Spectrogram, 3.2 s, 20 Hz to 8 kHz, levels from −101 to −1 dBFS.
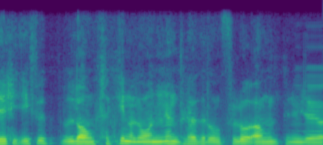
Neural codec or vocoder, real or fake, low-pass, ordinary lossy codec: codec, 16 kHz in and 24 kHz out, 0.6 kbps, FocalCodec, streaming, 2048 codes; fake; 7.2 kHz; none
